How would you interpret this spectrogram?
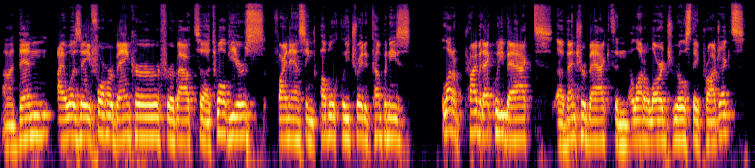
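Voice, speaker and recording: A middle-aged man from Lebanon answering interview questions in a measured way, with many filler sounds between phrases. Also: a little high, fairly even intonation. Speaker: guest, precious metals dealer.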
